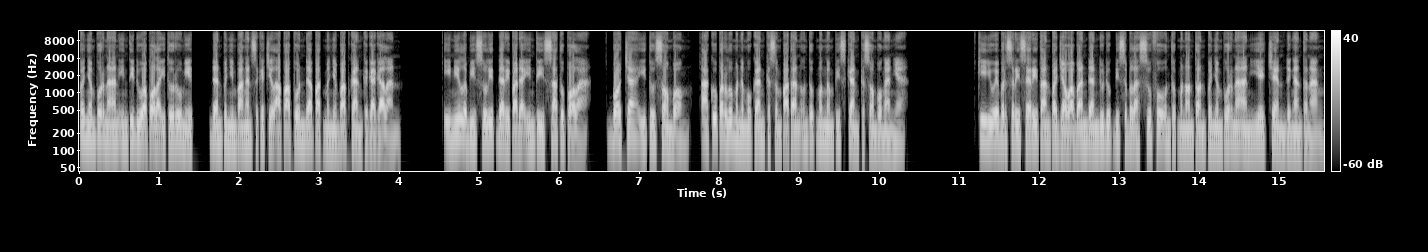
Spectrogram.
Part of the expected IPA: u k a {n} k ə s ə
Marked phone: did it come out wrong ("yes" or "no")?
no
